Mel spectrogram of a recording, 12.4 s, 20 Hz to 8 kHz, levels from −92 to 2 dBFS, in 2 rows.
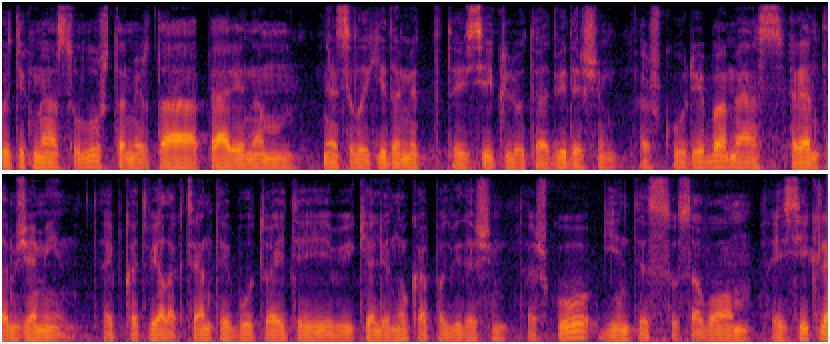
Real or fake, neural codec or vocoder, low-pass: real; none; 7.2 kHz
